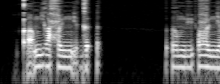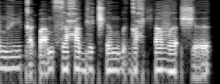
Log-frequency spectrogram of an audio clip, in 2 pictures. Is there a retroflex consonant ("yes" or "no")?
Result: no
